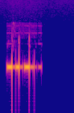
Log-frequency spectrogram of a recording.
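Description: A quick run of short electronic beeps, like telephone keypad tones being dialed, about four or five presses in half a second, clear with no voices.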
